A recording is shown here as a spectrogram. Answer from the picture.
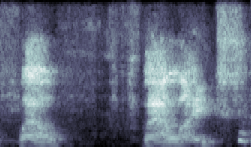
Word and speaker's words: phthalate: Pete, let me spell it for you. P. PTH. H. Phthalate. H-A-L-A-T-E. Phthalate. It's just going to be phthalate.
